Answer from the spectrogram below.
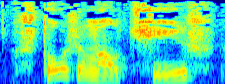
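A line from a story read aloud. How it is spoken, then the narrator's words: Dejected, gloomy. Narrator (Russian): уныло говорил благочинный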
